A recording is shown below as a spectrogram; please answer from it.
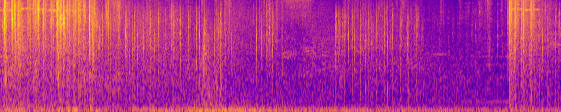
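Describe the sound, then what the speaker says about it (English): In The First Descendant, a player is bombarded from behind by a steady barrage of explosions and rapid gunfire. The dense, booming impacts continue loud and close for several seconds with little pause. "I'm getting bombed from behind"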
